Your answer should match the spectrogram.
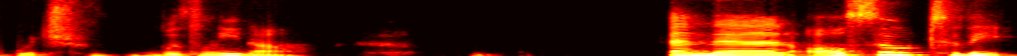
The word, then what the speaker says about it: Lena: as well as confirm the correct way of pronouncing her name, which was Lena.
